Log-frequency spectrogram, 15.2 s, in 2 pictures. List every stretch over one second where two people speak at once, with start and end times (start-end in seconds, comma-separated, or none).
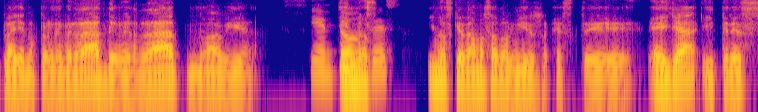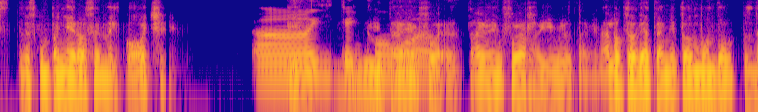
10.4-12.0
